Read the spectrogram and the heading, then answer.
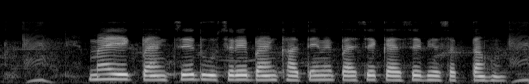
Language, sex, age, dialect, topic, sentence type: Hindi, female, 18-24, Awadhi Bundeli, banking, question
